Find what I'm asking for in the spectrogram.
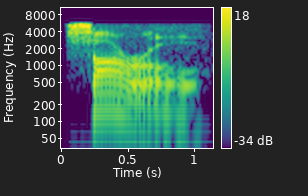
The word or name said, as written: sorrow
